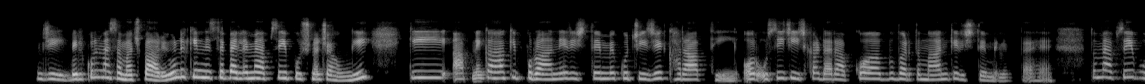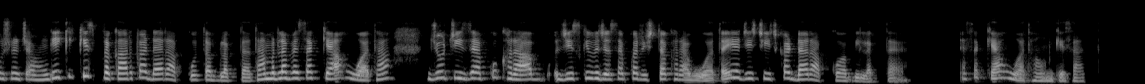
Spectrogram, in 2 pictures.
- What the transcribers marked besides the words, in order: none
- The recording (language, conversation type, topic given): Hindi, advice, पिछले रिश्ते का दर्द वर्तमान रिश्ते में आना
